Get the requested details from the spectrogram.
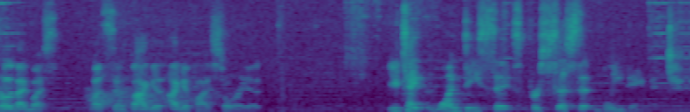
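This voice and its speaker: A man running a tabletop game as game master over an online call, relaxed and quick to laugh. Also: mid-range voice. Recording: noisy background hiss.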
